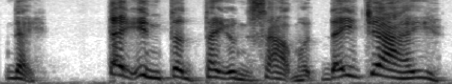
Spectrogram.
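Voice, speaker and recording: An actress playing a gossiping neighbor wife in an Ilocano radio drama, with an Ilocano accent. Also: female voice, on the high side, very animated, slow pace, a bit bright, slightly rough, dry recording, heavily acted.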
